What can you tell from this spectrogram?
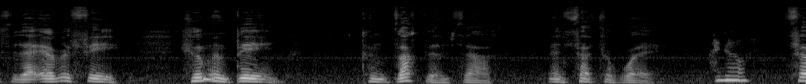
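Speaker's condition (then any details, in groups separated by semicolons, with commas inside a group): Tongue cancer; radiation-treated tongue cancer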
